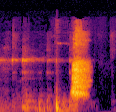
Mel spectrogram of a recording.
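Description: A female dog lets out one short, sharp bark, fairly loud, preceded by a moment of low rumbling background noise, with no one speaking.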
